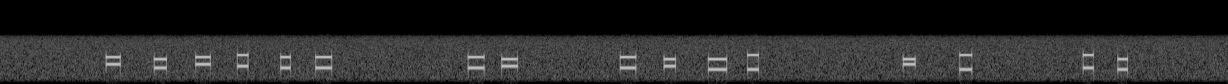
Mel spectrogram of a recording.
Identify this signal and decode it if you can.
DTMF, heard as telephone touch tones, dialled by hand, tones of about 130 ms. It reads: 040955 57 5713 *3 61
